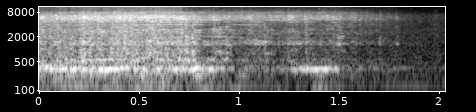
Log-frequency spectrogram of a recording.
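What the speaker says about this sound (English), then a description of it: "I'm just sewing along, making sure that I'm on top of that top stitch line and catching the underneath placard" A sewing machine stitches slowly along a top stitch line through a shirt placard while fixing a button gap, a steady whirring hum that fades and slows near the end, heard alone.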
